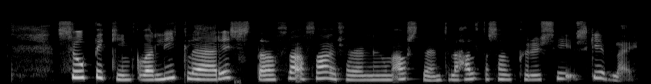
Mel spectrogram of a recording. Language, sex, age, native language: Icelandic, female, 18-19, Icelandic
